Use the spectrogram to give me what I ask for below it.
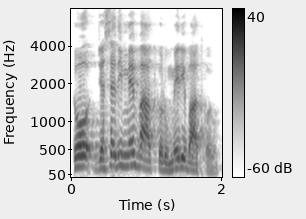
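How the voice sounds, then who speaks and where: A man teaching an exam-prep biology lecture, reading textbook lines slowly and then explaining them, calling his students beta. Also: on the high side, animated, highs cut off.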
